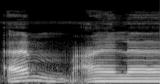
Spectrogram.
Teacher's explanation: panjang 2 harakat mat asli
